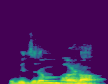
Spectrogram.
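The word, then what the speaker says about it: विजृम्भण: उच्चारण उच्चारण करते समय जो पीछे का म है इसमें तो आधा ही म लिखा है तो मेरे को इसको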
